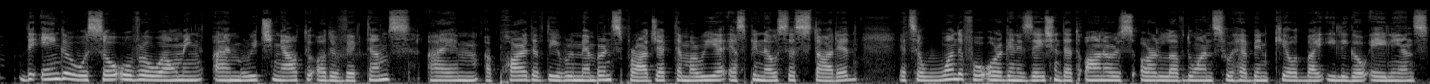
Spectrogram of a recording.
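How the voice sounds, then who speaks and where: A woman with a Hungarian accent talks at a moderate pace and medium pitch, her intonation monotone and flat, her loudness very even, with hardly any pauses over a quiet background. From Hungary. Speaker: bereaved mother and activist. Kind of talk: radio interview.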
